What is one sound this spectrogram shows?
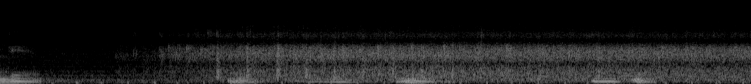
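An elderly man speaks slowly and calmly.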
